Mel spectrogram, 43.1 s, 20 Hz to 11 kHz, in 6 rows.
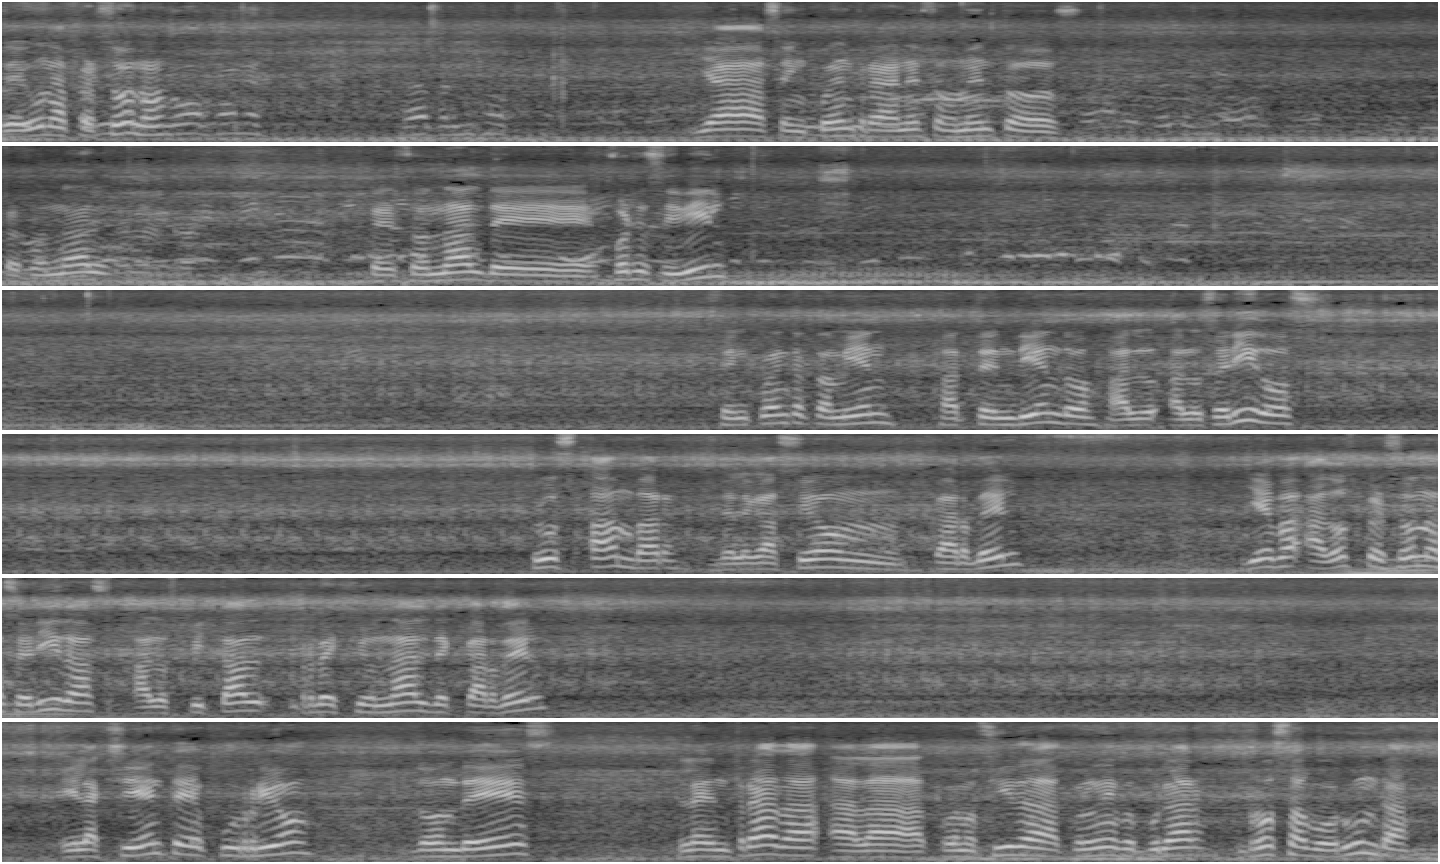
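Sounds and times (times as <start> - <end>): engine idling: 0.0 - 43.0
outdoor background noise: 0.0 - 43.0
road traffic rumble: 0.0 - 43.0.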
